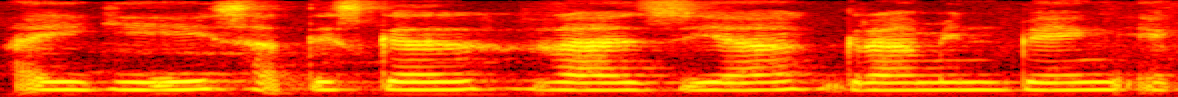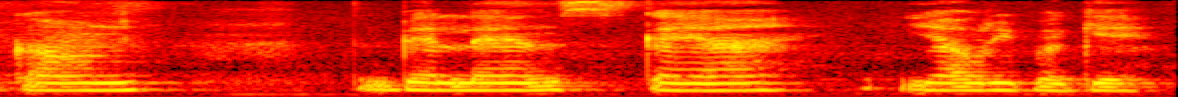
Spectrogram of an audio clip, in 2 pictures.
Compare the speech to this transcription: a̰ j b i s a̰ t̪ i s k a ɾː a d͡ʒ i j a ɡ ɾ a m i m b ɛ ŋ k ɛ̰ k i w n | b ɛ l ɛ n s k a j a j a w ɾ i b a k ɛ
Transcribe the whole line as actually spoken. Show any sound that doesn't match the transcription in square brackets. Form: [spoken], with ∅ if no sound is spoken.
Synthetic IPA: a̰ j [ɡ] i s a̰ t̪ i s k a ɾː a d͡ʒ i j a ɡ ɾ a m i [n] b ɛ ŋ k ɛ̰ k [a] w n | b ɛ l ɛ n s k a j a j a w ɾ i b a [ɡ] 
